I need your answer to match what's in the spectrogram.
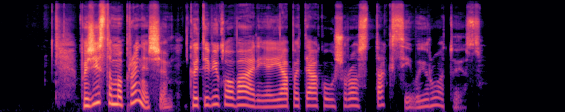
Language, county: Lithuanian, Panevėžys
